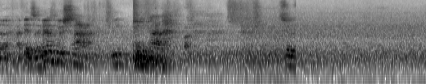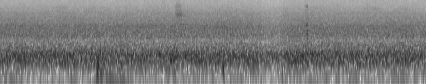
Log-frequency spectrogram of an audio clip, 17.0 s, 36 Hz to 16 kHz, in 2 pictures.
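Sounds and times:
room tone hiss: 0.0s - 17.0s.

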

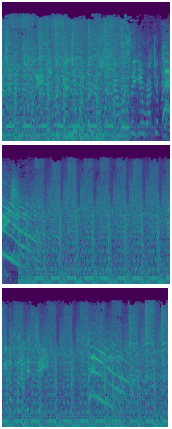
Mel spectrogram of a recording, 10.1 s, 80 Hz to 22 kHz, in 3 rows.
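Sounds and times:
fast rave dance music: 0.0s - 10.0s.

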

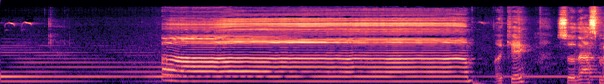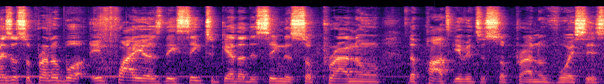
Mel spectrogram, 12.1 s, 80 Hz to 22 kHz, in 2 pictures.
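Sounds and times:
keyboard note ringing: 0.0s - 10.0s
man singing low note: 1.6s - 9.4s.

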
